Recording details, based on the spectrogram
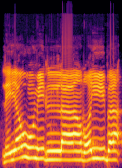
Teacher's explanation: تنوین کا نون داخل ہوا لام میں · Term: ادغام بلا غنہ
